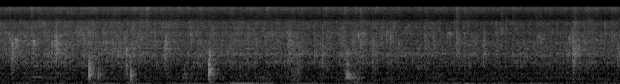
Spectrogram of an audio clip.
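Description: Raw banana pieces sizzling in hot oil in a black kadhai. A slotted metal spoon scrapes and knocks against the pan a few times as they are stirred.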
